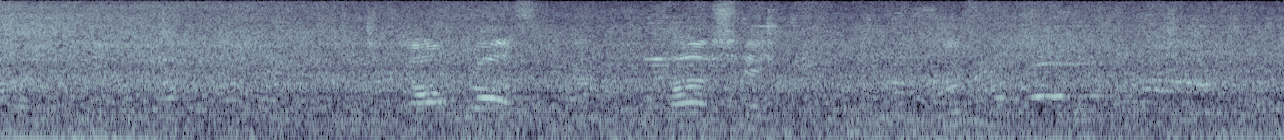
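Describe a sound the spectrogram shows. A busy street crowd murmurs outdoors.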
